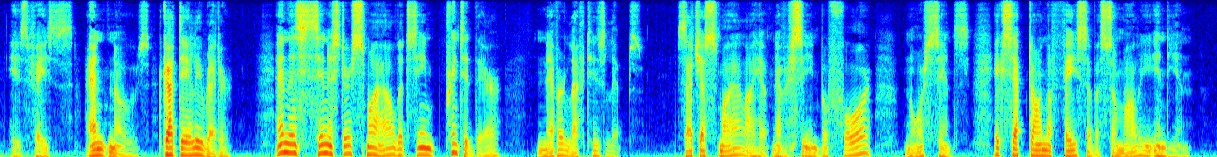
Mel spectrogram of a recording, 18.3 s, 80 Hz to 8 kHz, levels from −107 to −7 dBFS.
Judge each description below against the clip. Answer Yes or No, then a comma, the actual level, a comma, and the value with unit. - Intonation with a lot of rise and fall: Yes, wide, 6.9 semitones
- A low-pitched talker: Yes, very low, 95 Hz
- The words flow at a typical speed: No, slow, 120 wpm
